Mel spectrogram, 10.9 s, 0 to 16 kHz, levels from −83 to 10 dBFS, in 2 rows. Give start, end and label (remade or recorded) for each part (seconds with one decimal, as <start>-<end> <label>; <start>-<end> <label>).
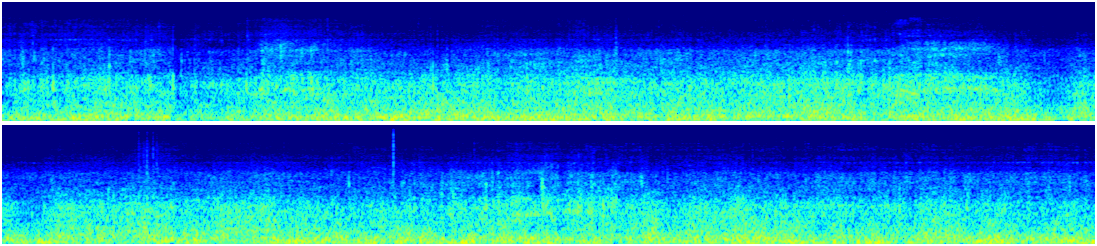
0.0-0.4 recorded; 0.4-3.2 remade; 3.2-5.3 recorded; 5.3-8.3 remade; 8.3-10.9 recorded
